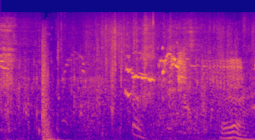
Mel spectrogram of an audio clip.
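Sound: seagulls calling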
